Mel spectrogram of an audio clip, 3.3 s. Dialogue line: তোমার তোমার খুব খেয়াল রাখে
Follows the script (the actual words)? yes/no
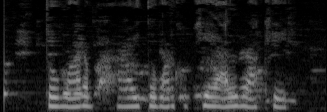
no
